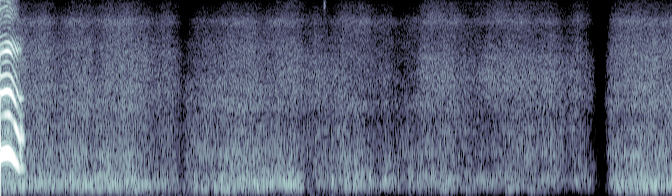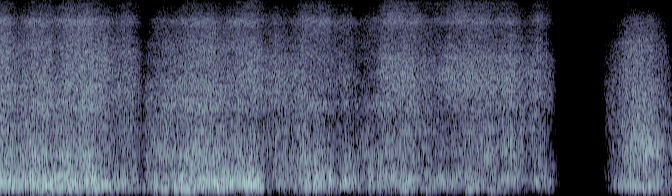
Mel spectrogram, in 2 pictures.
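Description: animal, cat purring

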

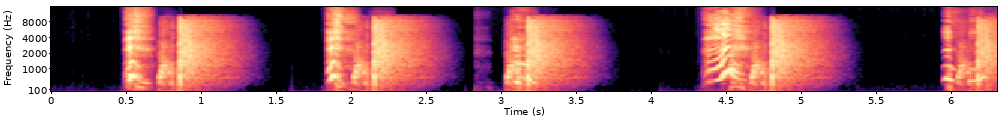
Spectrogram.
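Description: impact, whip lashes

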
